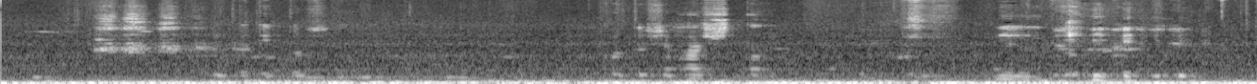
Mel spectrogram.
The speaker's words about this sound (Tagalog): Baka may jeep.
